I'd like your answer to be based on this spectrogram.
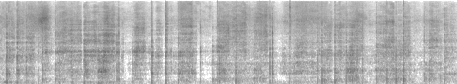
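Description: Both hands tap quickly with the backs of the nails across the large, solid, smooth top of a white-finished wooden table, with some tracing over the surface. The result is a dense run of short, dull taps with little ring, mixed with a soft, scratchy rasp over a steady low body.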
